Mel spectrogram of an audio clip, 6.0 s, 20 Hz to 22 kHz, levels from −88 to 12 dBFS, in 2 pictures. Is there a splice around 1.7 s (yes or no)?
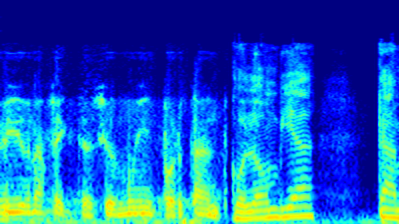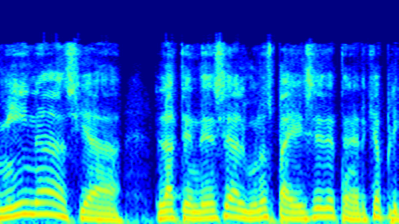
yes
